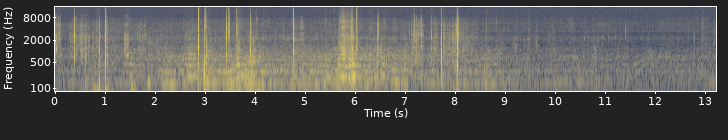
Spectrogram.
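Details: Giant honey bees at one of two high nests being harvested: a steady low droning hum with overtones runs throughout, broken by many sharp knocks and cracks from handling, loudest in the first eight seconds and fading afterward.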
